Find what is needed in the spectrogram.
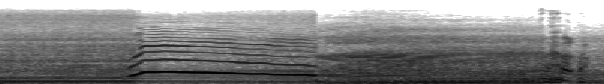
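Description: KTM motorcycle engine running on the road with wind rushing past, and a drawn-out high vocal cry about a second in that slowly falls in pitch.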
